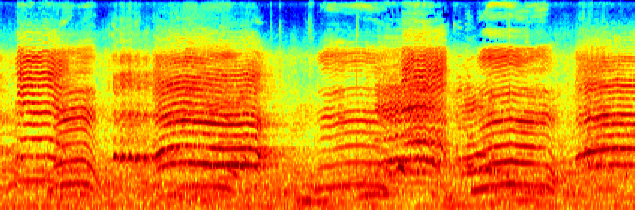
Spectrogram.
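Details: Farm goats making a loud racket: a chorus of long, quavering, harmonic bleats every second or two, several animals overlapping, some calls arching up and down in pitch, with a steady murmur beneath.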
